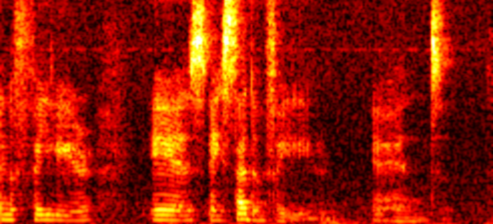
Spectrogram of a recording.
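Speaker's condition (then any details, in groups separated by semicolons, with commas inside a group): No condition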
